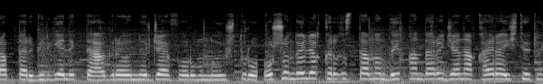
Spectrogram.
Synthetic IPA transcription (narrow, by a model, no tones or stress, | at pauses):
ɑp̚t̪ɑɾbiɾɡe̞lik̚t̪eaɡraønø̞ɾd͡ʒɑjfo̞ɾumunujuʃt̪uɾuːo̞ʃo̞nd̪o̞je̞leqɯɾʁɯzst̪ɑnd̪ɯnd̪ɯjqɑnd̪ɑɾɯd͡ʒɑnɑqʰɑjɾɑiʃt̪e̞t̪yː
